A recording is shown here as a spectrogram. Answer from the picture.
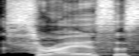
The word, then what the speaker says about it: psoriasis: And, you know, whether there's an X, eczema, psoriasis, silent P, I did not know any of this.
